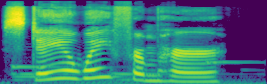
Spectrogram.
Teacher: When you say stay away from her, stress away.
